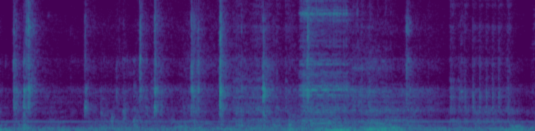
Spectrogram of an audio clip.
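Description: Light, irregular clicks and taps, several close together in the first two seconds, then fewer, over faint room noise.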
